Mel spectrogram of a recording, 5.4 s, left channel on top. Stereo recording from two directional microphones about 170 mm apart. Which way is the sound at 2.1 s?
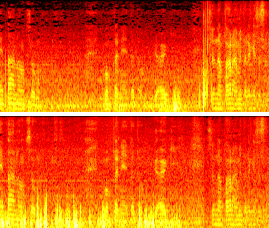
30° right (ahead or behind).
